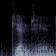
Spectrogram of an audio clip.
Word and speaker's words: Keynesian: Um like technically you can say the Canian economics is more so progressive. Um in terms Kenzian Kenzian yes mispronounce that.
